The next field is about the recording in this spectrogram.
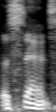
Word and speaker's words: ASNT: A-S-N-T. For, like in excess, kind of, for a multitude of reasons, the name, of course, is still pronounced Ascent.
